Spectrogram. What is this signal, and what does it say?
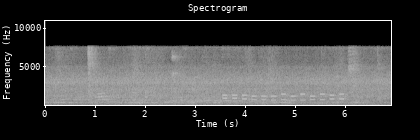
DTMF, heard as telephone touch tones, dialled by machine, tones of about 90 ms, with radio hiss, room echo and the noise inside a lift. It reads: 0084416134689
